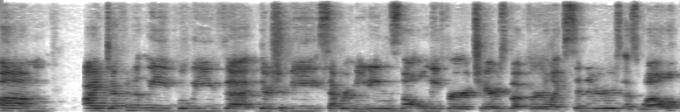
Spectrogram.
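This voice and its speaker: At a moderate pace and with hardly any pauses, a woman speaks in a fairly high, monotone, flat voice. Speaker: student senator, candidate for speaker pro tempore. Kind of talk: election speech and Q&A at student senate meeting. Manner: casual, filler-heavy.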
